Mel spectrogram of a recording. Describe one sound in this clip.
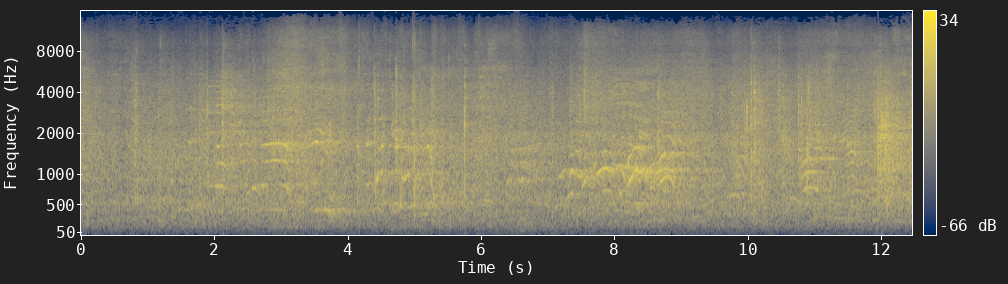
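Ice skates scrape and carve across the ice in a large echoing arena.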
